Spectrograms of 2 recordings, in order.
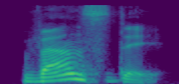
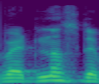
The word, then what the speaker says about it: Wednesday: Yesterday, yesterday जैसे होता है ना, संडे, मंडे, ट्यूसडे, वेंसडे। आपने ये वाला वर्ड सुना को, वेंसडे, आप क्या बोलते हो, वेडनेसडे बोलते हो, वेंसडे होता है, ठीक है ना, क्या होता है, वेंसडे, Wednesday.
